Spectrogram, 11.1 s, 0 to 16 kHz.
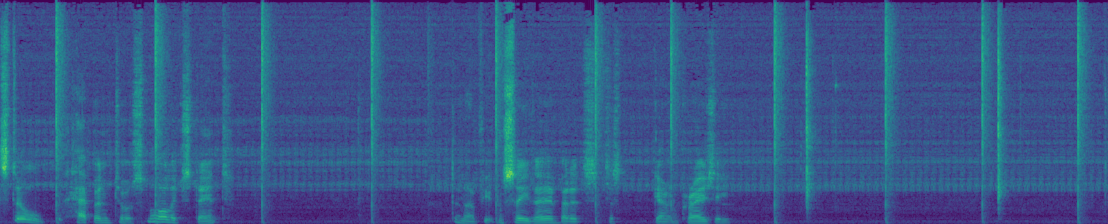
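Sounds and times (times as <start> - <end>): sharp static ticks: 0.0 - 11.0.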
